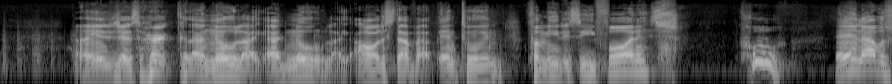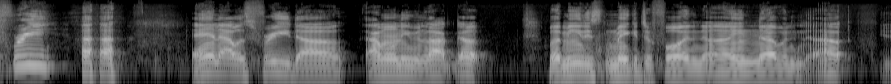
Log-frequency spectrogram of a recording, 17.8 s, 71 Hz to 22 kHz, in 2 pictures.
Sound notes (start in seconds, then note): 6.6 scoffs; 9.7 laughs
